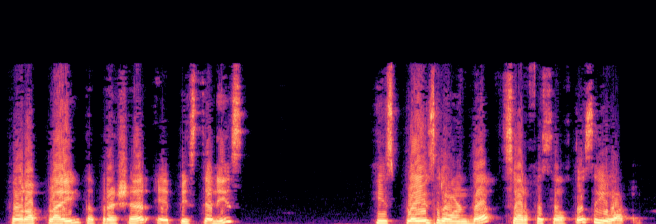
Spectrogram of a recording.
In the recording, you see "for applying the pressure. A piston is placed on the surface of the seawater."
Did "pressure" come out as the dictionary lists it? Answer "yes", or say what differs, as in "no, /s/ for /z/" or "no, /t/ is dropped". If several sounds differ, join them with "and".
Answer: yes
